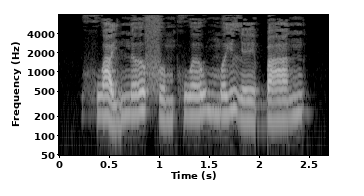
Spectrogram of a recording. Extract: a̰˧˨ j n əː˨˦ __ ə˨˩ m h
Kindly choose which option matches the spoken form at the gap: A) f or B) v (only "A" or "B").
A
